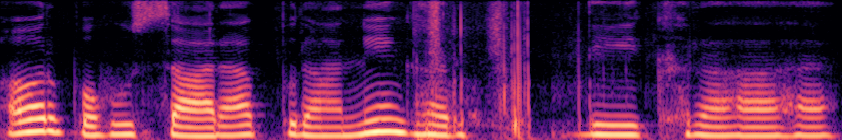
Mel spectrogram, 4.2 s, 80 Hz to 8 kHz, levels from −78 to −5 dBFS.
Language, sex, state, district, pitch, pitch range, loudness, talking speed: Hindi, female, Jharkhand, Ranchi, 200 Hz, 185-210 Hz, -15 LUFS, 115 wpm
